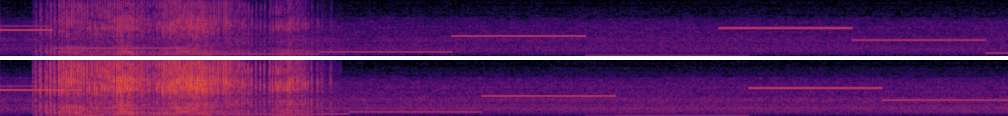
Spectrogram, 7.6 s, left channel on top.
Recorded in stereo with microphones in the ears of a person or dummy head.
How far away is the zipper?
About 0.6 m.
